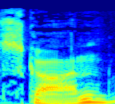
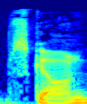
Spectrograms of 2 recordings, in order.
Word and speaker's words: scone: Sarah Merker has one pronunciation of the word scone, or scone, but she has made many pronouncements about scones, or scones.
